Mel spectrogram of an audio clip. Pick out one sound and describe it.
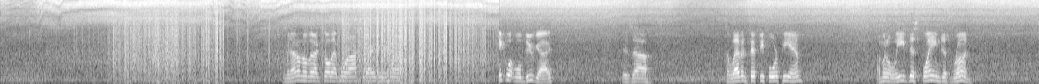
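A gas torch flame hisses and roars steadily.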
